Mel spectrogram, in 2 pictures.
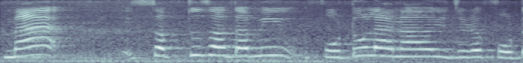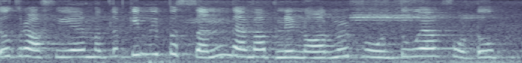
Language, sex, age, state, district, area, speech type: Dogri, female, 18-30, Jammu and Kashmir, Jammu, urban, spontaneous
